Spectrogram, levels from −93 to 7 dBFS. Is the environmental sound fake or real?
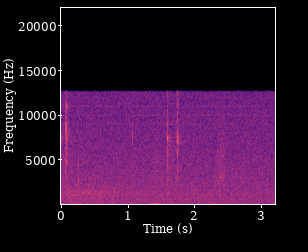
real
